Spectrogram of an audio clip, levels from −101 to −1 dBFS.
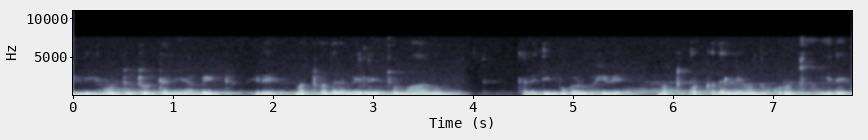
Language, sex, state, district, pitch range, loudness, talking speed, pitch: Kannada, male, Karnataka, Mysore, 105-110 Hz, -15 LUFS, 130 wpm, 110 Hz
